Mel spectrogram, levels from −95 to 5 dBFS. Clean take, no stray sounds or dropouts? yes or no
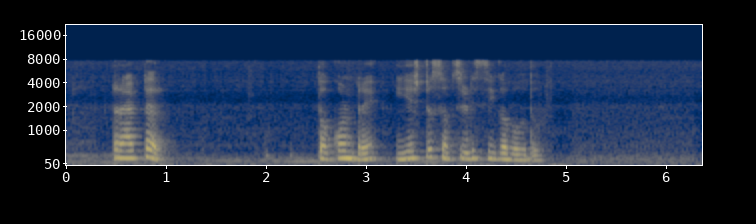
yes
